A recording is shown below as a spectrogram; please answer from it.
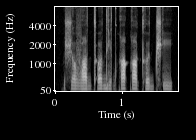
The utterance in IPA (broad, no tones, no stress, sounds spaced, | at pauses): ʃ ɔ v ɑ d tʼ ɔ d i d q ɛ q ɔ kʼ ʊ d t͡ʃʼ i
